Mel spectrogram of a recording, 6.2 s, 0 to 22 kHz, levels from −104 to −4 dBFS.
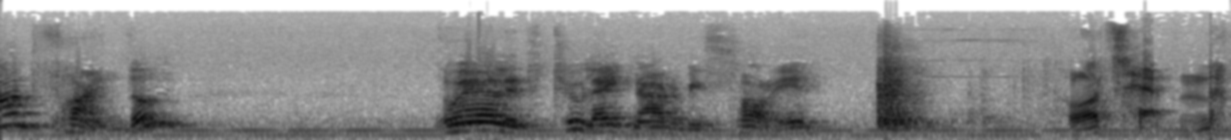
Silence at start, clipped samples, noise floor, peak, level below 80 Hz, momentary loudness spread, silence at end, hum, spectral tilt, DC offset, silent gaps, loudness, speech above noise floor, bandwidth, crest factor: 0 s; under 0.1%; -37 dBFS; 0 dBFS; -52 dBFS; 17 LU; 0 s; none; -3 dB/octave; under 0.1%; none; -14 LUFS; 23 dB; 16.5 kHz; 16 dB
